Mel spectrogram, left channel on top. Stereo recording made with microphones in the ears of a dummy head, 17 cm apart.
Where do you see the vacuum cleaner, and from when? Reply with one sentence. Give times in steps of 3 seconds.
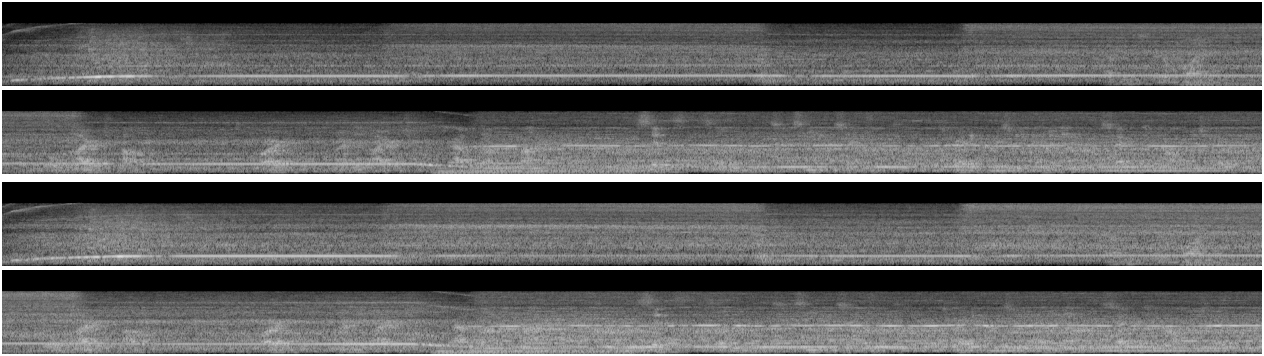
In this clip you hear the vacuum cleaner on the right from 0 s, in the centre from 18 s and on the left from 21 s.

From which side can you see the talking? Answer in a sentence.
In this clip you hear the talking on the left.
